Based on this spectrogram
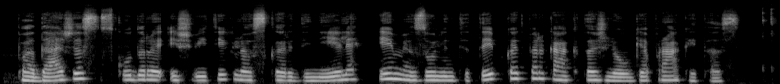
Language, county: Lithuanian, Vilnius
